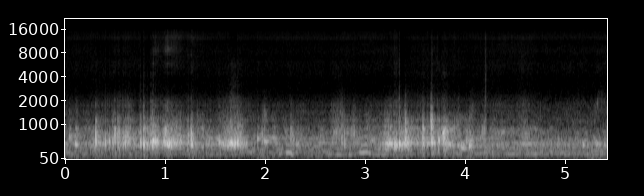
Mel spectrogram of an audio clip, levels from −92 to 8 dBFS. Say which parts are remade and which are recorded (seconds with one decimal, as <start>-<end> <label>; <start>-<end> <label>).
0.0-4.7 remade; 4.7-5.4 recorded

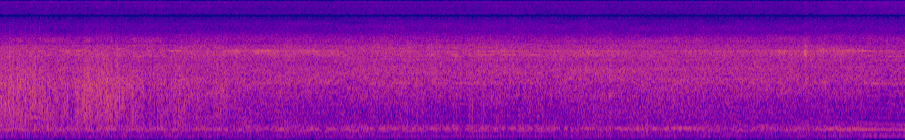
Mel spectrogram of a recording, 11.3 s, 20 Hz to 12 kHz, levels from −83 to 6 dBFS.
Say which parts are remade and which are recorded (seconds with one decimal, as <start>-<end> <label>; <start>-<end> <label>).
0.0-2.4 recorded; 2.4-4.7 remade; 4.7-6.9 recorded; 6.9-10.8 remade; 10.8-11.3 recorded

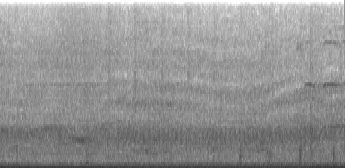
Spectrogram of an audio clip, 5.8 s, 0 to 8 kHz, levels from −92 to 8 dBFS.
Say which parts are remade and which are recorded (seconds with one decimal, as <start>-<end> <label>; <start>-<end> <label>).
0.0-0.4 recorded; 0.4-1.7 remade; 1.7-5.8 recorded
